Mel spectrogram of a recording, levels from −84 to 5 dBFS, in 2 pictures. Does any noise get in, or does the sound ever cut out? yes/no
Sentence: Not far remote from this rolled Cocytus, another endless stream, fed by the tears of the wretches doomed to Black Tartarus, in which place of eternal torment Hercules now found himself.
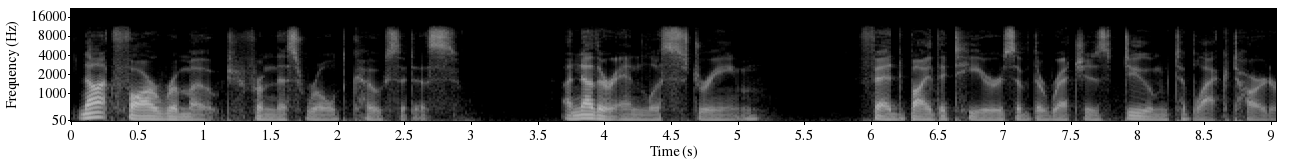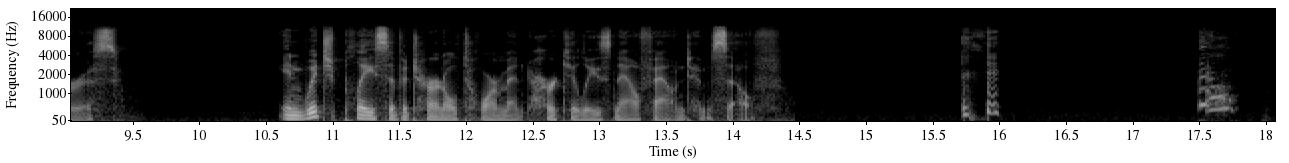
yes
